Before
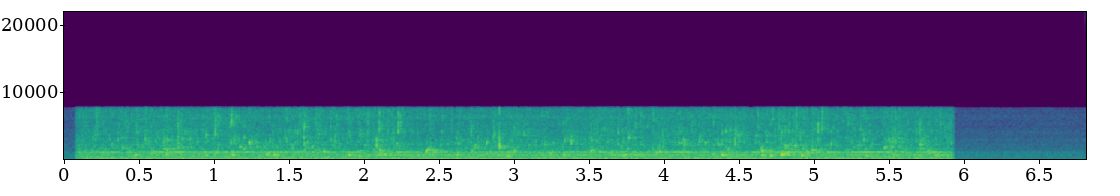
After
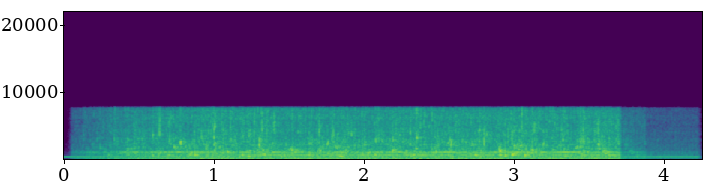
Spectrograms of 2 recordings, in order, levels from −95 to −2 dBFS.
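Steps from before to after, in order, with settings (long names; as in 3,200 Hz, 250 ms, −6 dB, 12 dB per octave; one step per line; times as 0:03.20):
fade in at the beginning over 1.46 s
low-shelf EQ 230 Hz −4.5 dB
single-tap delay 288 ms −16.5 dB
steady tone 460 Hz −39 dBFS
tempo change 1.6×
level +2 dB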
